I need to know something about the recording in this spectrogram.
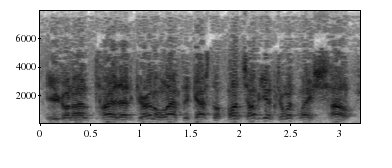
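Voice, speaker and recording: An actor playing a cool, commanding masked vigilante who is also a newspaper boss, in old radio crime drama. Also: male voice, a little high, quick pace, sharp tone. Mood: commanding, taunting. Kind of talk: 1930s-40s radio acting. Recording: noisy, muffled old radio recording.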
